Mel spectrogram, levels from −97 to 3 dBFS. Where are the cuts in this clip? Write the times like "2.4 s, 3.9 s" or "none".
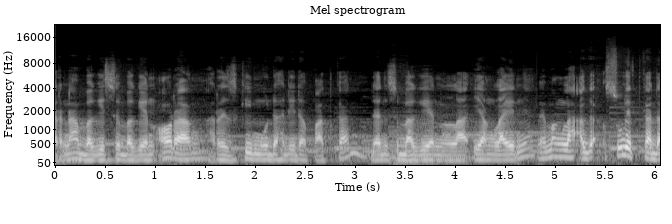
4.8 s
